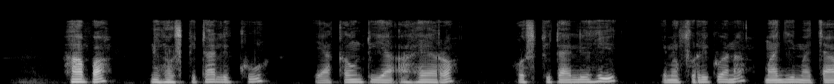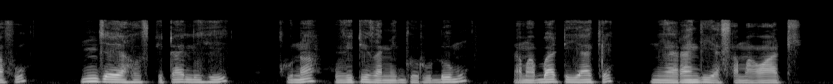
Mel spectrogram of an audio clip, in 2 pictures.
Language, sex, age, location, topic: Swahili, female, 25-35, Kisumu, health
